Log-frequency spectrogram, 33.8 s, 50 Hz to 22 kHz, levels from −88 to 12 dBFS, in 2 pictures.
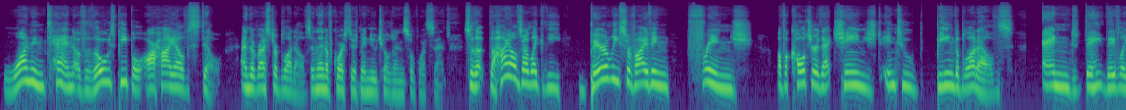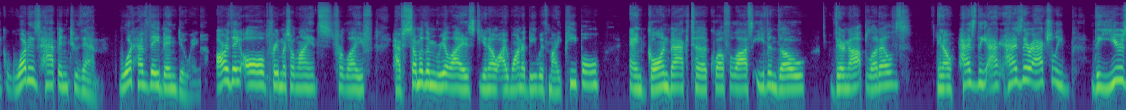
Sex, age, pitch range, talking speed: male, 40-59, 165-205 Hz, 190 wpm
